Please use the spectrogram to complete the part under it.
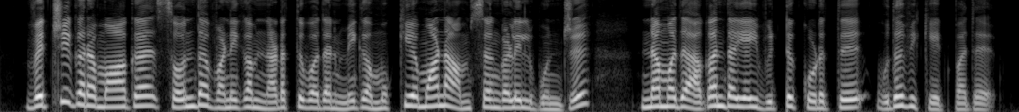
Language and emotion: Tamil, neutral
